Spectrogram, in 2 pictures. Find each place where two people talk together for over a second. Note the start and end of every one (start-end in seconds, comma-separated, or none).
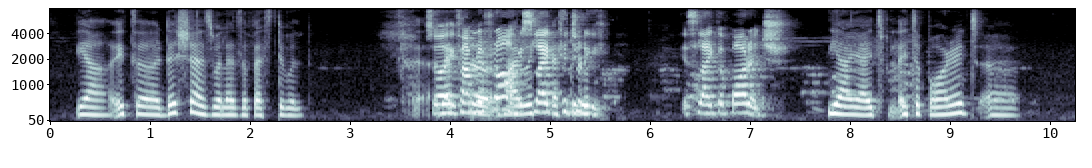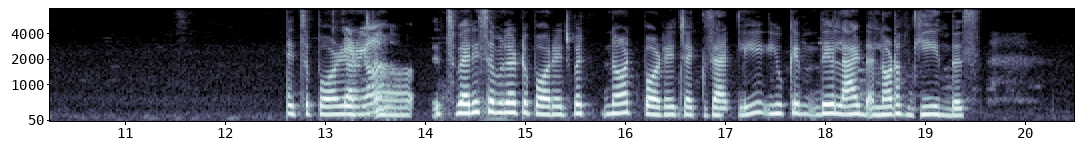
3.8-5.5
